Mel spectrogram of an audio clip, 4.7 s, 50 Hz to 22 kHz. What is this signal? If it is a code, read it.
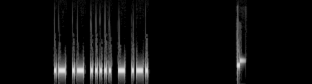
Morse code, heard as a keyed tone, about 36 wpm, 700 Hz. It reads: AA5TR
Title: USA Call Signs - 5 Characters - 3x Character Spacing - 35wpm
